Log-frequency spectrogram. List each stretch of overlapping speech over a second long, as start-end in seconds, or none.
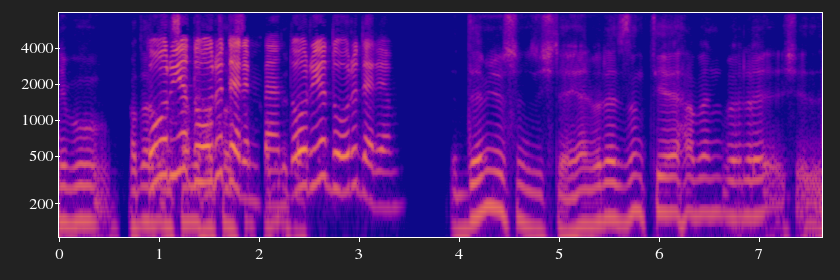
0.9-2.5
